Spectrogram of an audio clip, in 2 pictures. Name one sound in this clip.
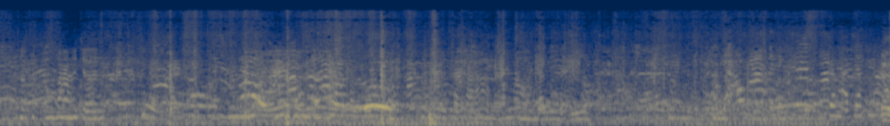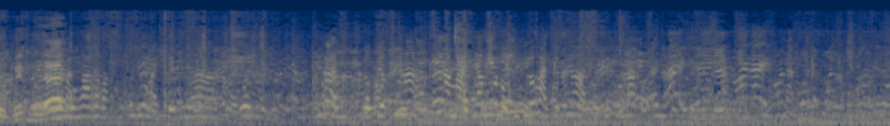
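Two women talk with each other nearby, in a lively way.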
